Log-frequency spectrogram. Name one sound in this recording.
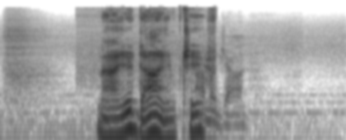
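A man speaks firmly.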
